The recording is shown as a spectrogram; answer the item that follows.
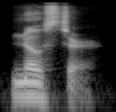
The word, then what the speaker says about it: Nostr: Agents get cryptographic identities and defined permissions, and the platform runs on the Nostr protocol, pronounced "Noster".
